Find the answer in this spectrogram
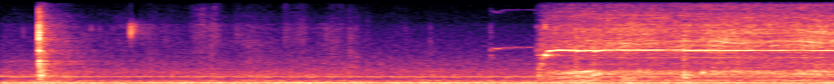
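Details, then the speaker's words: Motor whine of a drill-driven Henderson castrating tool twisting the spermatic cord so it can't bleed, after intratesticular lidocaine, during veterinary castration of a mini donkey or yearling Missouri Fox Trotter colt; steady whine over quiet room hum. "This is called the Henderson castrating tool. And basically like a hemopat on steroid concept is we're twisting the chromatic cord so much that it can't bleed."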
